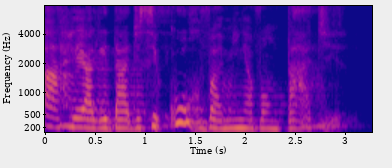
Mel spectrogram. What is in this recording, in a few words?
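Portuguese; 秩序之光（守望先锋）; 终极技能; 葡萄牙语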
